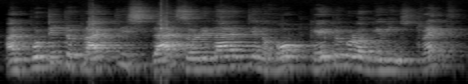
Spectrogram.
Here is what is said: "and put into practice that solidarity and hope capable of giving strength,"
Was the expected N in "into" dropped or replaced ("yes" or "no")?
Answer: yes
